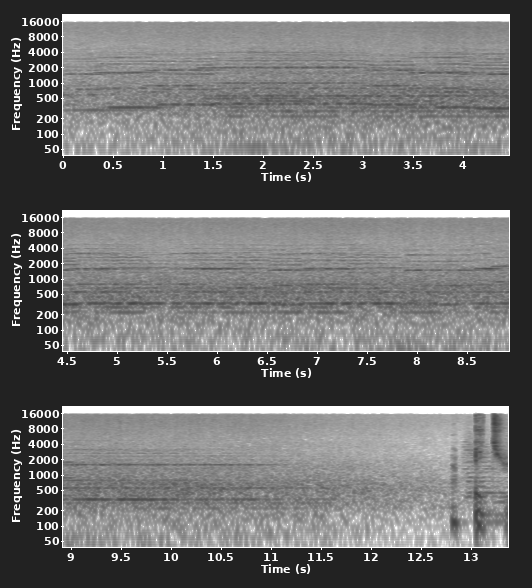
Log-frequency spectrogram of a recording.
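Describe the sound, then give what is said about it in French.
A storm wind roars steadily through a window thrown wide open on a stormy night, with shifting whistling howls riding over a dense rushing noise, ending in a few sharp knocks. “Tout en parlant ainsi, et ayant soigneusement abrité sa lampe, il se précipita vers une des fenêtres. et l'ouvrit toute grande dans la tempête.”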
